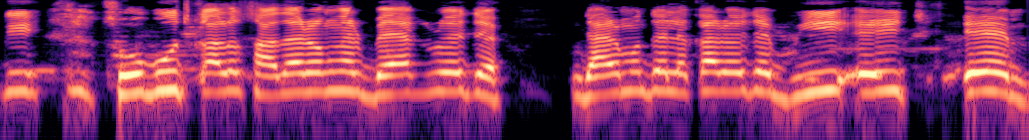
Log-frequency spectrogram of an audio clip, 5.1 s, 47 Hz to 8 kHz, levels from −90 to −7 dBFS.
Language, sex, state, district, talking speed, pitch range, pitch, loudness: Bengali, male, West Bengal, Malda, 150 wpm, 255-280 Hz, 275 Hz, -14 LUFS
